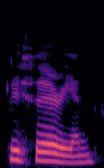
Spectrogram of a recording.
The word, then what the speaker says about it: Lutheran: Augusta was incredibly religious, and Gein followed a strict Um, Lutheran yeah. ideology. I think that's how you pronounce it, like a Yeah.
